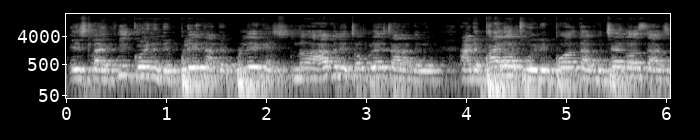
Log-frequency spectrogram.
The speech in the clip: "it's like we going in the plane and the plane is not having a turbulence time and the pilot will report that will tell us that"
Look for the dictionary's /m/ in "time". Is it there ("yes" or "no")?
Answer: no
